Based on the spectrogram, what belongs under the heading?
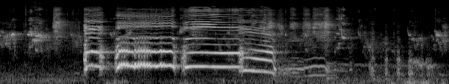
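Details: Pet rooster crowing loudly in the morning: a long, harmonic-rich cock-a-doodle-doo with a steady middle section that drops in pitch at the end, followed by softer clucks and background chirping of other kept birds.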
